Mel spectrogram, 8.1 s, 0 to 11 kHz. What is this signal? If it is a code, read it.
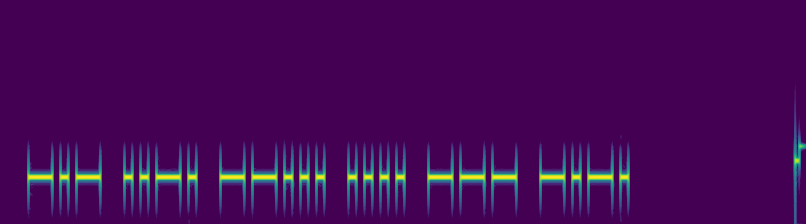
Morse code, heard as a keyed tone, about 16 wpm, 700 Hz. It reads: KF7HOC
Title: USA Callsign DE Callsign 15wpm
